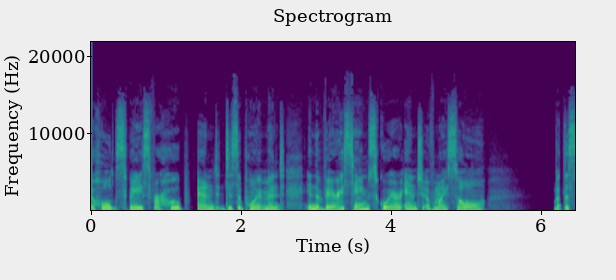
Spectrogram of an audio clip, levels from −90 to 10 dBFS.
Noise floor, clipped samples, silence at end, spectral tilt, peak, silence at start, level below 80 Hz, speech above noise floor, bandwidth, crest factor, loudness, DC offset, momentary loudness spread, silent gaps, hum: -62 dBFS; under 0.1%; 0 s; -5 dB/octave; -4 dBFS; 0 s; -66 dBFS; 42 dB; 14.5 kHz; 16 dB; -20 LUFS; under 0.1%; 5 LU; 5.93-6.17 s; none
